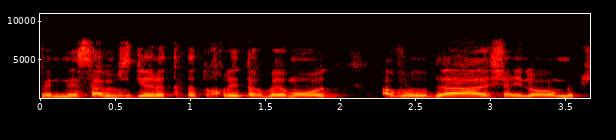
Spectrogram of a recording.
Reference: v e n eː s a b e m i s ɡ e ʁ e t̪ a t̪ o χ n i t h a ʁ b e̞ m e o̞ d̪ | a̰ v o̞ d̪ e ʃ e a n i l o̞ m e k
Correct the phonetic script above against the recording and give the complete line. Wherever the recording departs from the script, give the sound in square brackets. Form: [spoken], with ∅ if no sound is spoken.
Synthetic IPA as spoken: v e n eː s a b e m i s ɡ e ʁ e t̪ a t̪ o χ n i t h a ʁ b e̞ m e o̞ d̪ | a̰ v o̞ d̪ [a] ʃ e a n i l o̞ m e k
